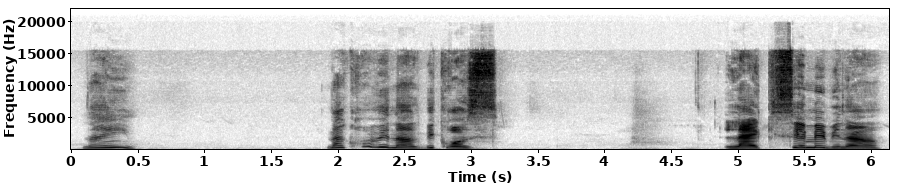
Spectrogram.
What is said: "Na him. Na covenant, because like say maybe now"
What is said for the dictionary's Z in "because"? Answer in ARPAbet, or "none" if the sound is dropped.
S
